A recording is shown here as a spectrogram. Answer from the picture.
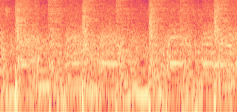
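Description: Black metal music: a distorted electric guitar riff over drums keeping a steady beat.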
